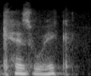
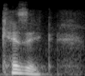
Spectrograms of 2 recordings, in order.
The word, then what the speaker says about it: Keswick: so obviously the bob graham starts in keswick which is spelt with a w so you don't say keswick you say keswick but if you come from keswick you are a keswickian so that's just a little exception to it.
